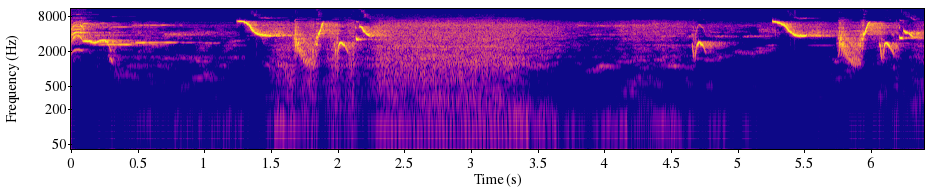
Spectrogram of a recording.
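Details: Oriental magpie-robin song played to provoke singing: sharp high whistles with steep downward sweeps in two bursts, separated by a stretch of broad rushing noise.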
